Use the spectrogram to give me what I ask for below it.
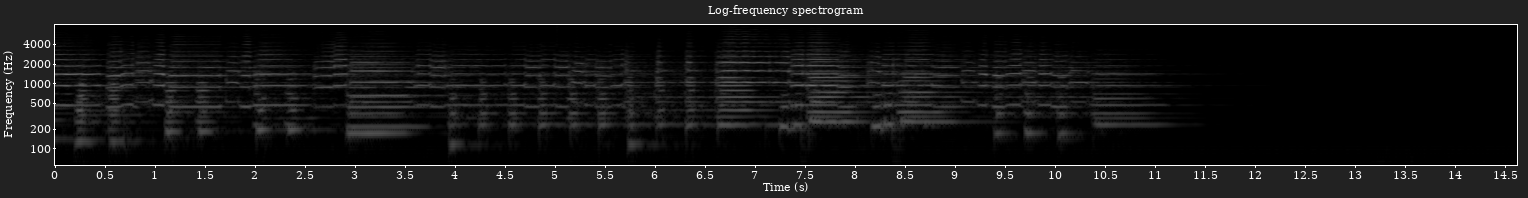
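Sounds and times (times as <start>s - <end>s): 
brass quintet playing a scherzo: 0.0s - 11.6s.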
